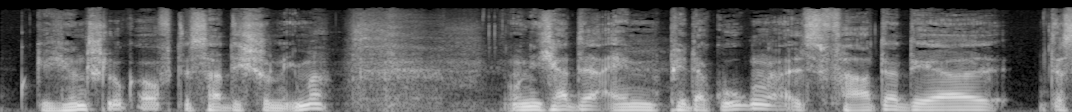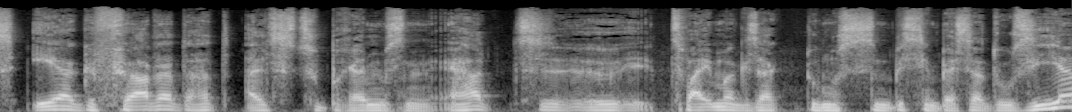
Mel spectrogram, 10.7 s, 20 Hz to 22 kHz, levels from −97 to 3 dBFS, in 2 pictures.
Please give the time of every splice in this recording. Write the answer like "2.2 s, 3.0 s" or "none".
none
